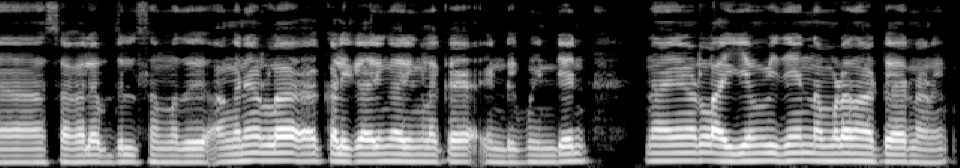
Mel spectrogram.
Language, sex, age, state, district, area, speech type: Malayalam, male, 18-30, Kerala, Kozhikode, urban, spontaneous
